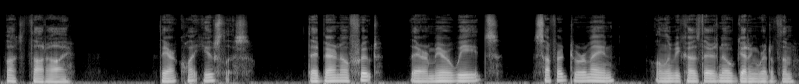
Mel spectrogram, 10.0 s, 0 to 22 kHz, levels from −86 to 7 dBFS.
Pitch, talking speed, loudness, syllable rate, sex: 105 Hz, 160 wpm, -21 LUFS, 6.1 syllables/s, male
